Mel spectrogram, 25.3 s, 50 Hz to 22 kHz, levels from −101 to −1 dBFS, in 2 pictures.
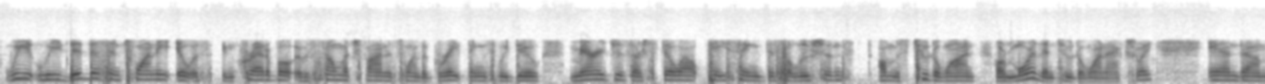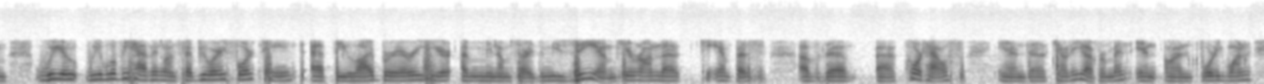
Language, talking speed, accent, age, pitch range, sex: English, 175 wpm, American, 50-69, 155-190 Hz, female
